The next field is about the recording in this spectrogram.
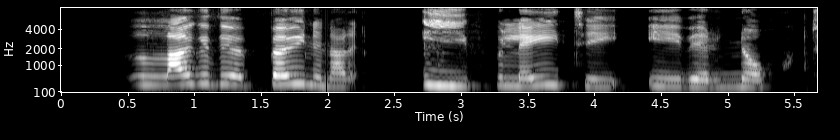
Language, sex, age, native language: Icelandic, female, 13, Icelandic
